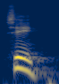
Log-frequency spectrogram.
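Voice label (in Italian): "firmino", dialettale crespinese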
